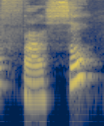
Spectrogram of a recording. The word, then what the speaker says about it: faço: Eu faço with a s sound.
